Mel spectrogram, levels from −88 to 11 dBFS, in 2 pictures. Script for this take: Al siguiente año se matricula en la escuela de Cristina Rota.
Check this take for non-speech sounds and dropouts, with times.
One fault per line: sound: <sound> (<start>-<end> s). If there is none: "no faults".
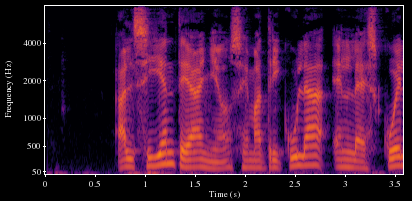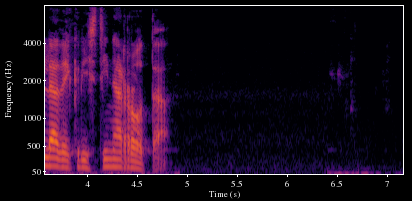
no faults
